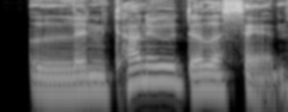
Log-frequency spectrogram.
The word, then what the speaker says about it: L'Inconnue de la Seine: But to clarify, um, we're talking about L'Inconnue de la Seine. Is that how you say it, Brandy? – Yeah, good job.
